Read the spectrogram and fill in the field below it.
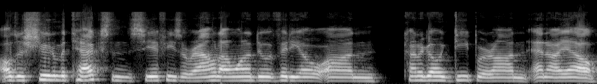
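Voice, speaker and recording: A man with a New York accent, high in pitch and fairly slow. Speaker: student journalist. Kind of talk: casual chat and interview. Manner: casual, filler-heavy.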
